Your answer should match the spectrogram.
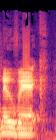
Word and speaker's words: Novak: S-T-A-C-H-E. Stache Novak. N-O-V-A-K.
